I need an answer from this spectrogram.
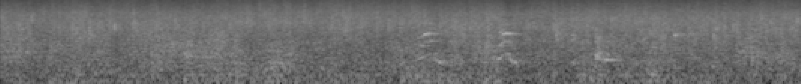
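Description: Heavy rain falling steadily on wet paving and grass, a dense even hiss.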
